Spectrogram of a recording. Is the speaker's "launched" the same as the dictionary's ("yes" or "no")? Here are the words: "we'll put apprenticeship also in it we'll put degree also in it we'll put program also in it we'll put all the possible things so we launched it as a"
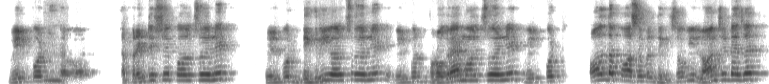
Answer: no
